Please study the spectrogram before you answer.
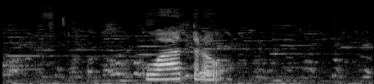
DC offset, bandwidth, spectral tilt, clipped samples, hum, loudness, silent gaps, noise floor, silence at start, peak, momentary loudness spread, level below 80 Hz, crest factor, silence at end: under 0.1%; 15.5 kHz; -5 dB/octave; under 0.1%; none; -19 LUFS; none; -44 dBFS; 0.05 s; -4 dBFS; 27 LU; -54 dBFS; 20 dB; 0 s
